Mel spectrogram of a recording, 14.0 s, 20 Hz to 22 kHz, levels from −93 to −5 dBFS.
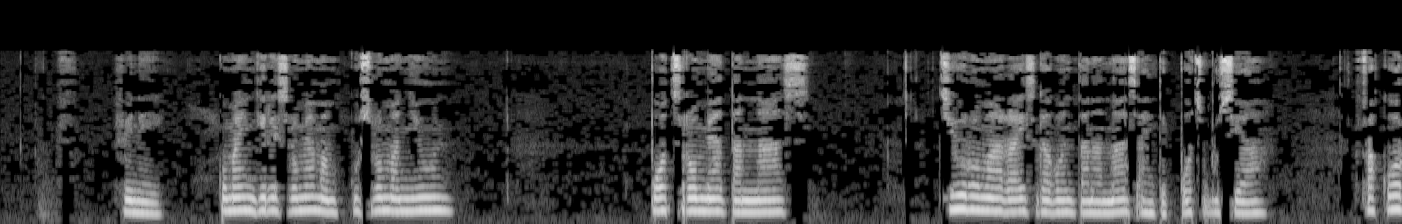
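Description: Throughout the speech, AAC compression, likely at a very low bitrate near 16 kbps, leaves the sound dull and smeared, with fizzy warbling on sibilants. Starved of bits, the coder drops detail: a spectrogram shows nothing above 9.5 kHz.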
